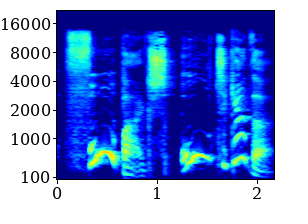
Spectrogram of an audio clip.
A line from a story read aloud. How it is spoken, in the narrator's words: exclaimed the man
